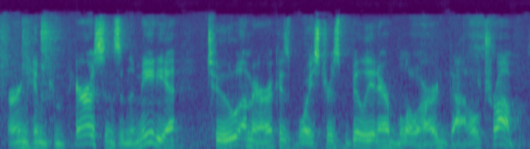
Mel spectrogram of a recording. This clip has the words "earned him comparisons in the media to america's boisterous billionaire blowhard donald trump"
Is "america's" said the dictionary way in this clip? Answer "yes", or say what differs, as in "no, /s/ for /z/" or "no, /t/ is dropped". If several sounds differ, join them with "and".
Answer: yes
